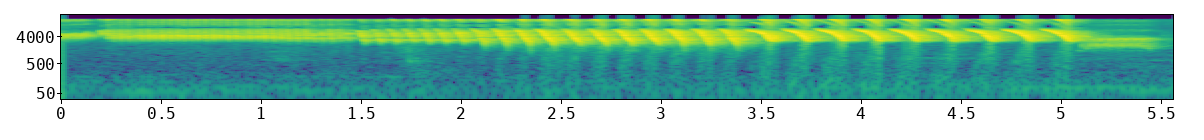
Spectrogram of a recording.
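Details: Belgian canary singing a contest training song: a steady, high, sustained whistled note gives way to a long series of quick sweeping notes that slow down and swell louder, ending on a brief held tone.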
